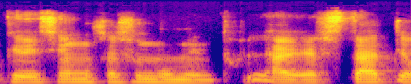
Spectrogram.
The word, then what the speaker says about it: Lagerstätte: decíamos hace un momento lager State o lager stote como me decían que se pronuncia Entonces qué es eso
